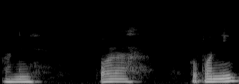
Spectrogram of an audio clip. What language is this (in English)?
Nepali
